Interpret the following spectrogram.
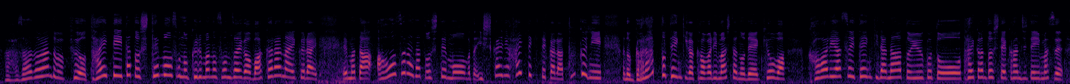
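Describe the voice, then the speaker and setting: A woman's voice: high-pitched, expressive, fast talker, few pauses. A woman working as a field reporter, giving an earnest, urgent live weather report. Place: outdoors in a snowstorm, also in a car. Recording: faint wind and traffic noise.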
